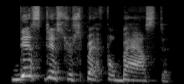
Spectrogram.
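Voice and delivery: ordinary talk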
